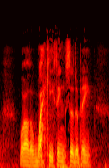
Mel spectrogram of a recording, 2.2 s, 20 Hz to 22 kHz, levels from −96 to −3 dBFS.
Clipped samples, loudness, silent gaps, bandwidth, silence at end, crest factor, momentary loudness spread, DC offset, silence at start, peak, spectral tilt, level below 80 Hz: under 0.1%; -37 LUFS; none; 11.5 kHz; 0.05 s; 24 dB; 6 LU; under 0.1%; 0 s; -14 dBFS; -5 dB/octave; -56 dBFS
